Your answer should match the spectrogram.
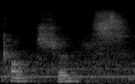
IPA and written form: ˡkɒntʃənts (conscience)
